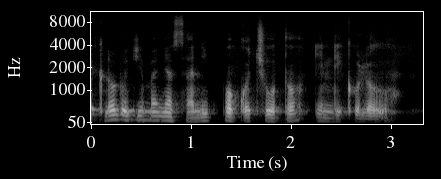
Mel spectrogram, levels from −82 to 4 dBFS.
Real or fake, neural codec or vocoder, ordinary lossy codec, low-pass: fake; codec, 24 kHz, 1.2 kbps, DualCodec; none; 9.9 kHz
